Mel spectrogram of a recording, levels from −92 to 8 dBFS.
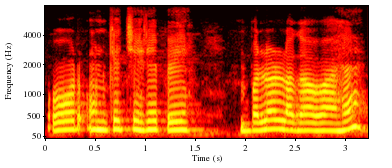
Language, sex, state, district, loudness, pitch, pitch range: Hindi, male, Uttar Pradesh, Saharanpur, -14 LUFS, 195 Hz, 180-200 Hz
